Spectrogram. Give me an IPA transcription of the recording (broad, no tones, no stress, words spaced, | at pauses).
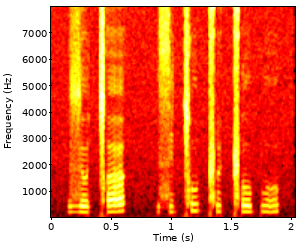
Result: zɵǀɐ | siǀuǁʉ ǁopu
